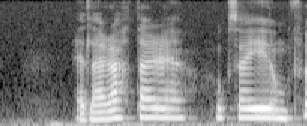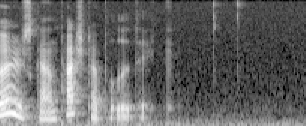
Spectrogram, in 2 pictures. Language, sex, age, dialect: Faroese, female, 15-35, Norðuroyggjar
